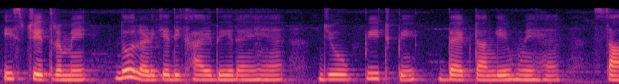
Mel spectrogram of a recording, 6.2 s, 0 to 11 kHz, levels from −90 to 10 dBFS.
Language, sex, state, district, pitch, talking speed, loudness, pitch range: Hindi, female, Bihar, Kaimur, 185 Hz, 165 wpm, -18 LUFS, 180-195 Hz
